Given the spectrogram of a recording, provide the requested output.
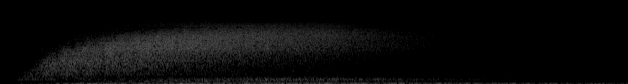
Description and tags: Swirling Wind
This is a remix of my spaceship takeoff sound, with some minor processing changes on it. It reminds me more of something spinning and twirling through outerspace, or a small vortex of wind.
whoosh, vortex, takeoff, outerspace, twirl, space, spinning, wind, tornado, swirl, wet, whirl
